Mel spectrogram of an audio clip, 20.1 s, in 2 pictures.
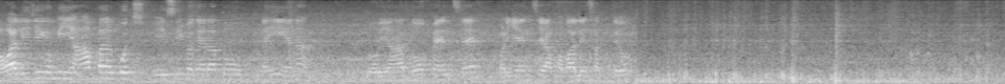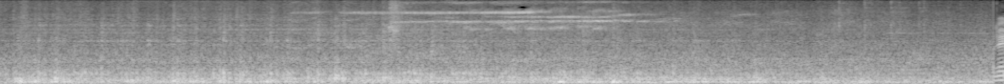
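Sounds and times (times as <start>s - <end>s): train rumbling: 0.0s - 20.0s
wheels clicking over rail joints: 6.4s - 20.0s
brake squeal: 12.9s - 18.6s.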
